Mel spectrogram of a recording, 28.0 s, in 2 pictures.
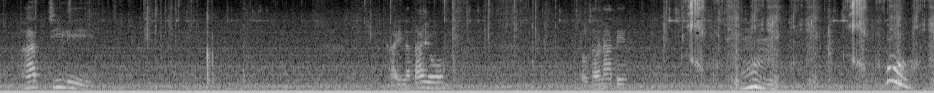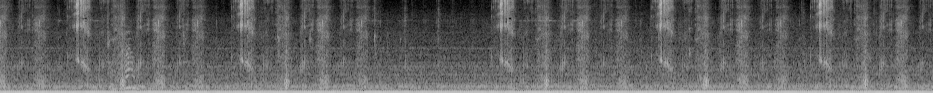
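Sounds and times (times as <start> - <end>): soft chewing sounds: 4.8 - 6.0, 6.6 - 8.8, 9.8 - 28.0
crisp leaf crunches: 10.3 - 19.6.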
